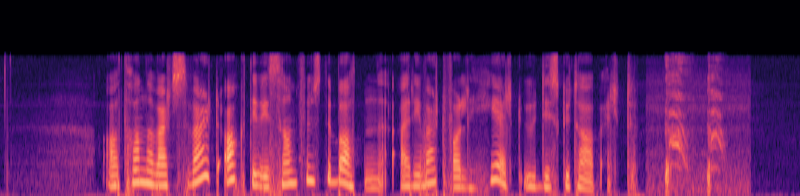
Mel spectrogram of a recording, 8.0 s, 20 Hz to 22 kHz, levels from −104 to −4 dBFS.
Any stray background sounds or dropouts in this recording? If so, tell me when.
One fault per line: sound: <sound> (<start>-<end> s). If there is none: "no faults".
sound: cough (6.6-7.3 s)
